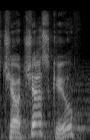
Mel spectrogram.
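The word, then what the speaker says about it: Ceaușescu: Thank you to Sonia, who taught me how to pronounce Ceausescu,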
